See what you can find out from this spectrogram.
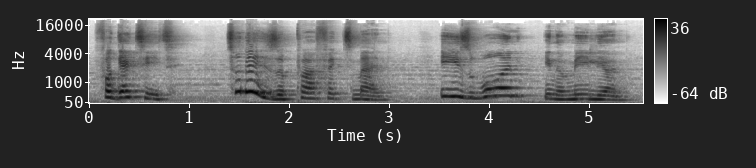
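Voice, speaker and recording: A young Nigerian seamstress, played by a woman storyteller, torn but firm in a folktale. She protests emphatically in a fairly high voice with big jumps in pitch. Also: sing-song, slow, dark tone, reverberant, faint music behind. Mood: dismissive. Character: conflicted young seamstress, firm yet wavering friend.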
